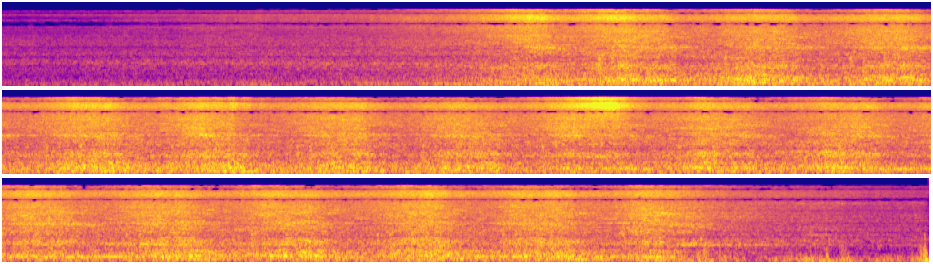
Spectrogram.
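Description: Double-deck electric passenger train passing close along the platform. Its wheels on the rails grow louder as it comes in, then hold loud for about fifteen seconds with a regular, even clatter as car after car goes by, and ease off near the end as the tail passes.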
